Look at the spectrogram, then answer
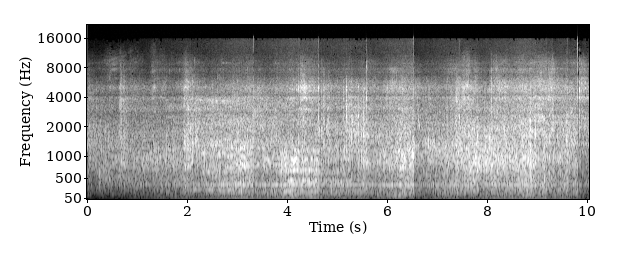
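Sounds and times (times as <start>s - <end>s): skates scraping on ice: 0.0s - 3.3s, 4.2s - 10.0s.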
